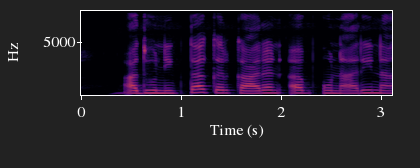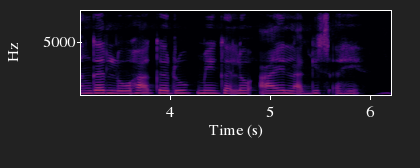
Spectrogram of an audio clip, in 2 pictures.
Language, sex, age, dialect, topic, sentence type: Chhattisgarhi, female, 18-24, Northern/Bhandar, agriculture, statement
